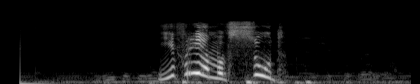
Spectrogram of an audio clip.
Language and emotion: Russian, angry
